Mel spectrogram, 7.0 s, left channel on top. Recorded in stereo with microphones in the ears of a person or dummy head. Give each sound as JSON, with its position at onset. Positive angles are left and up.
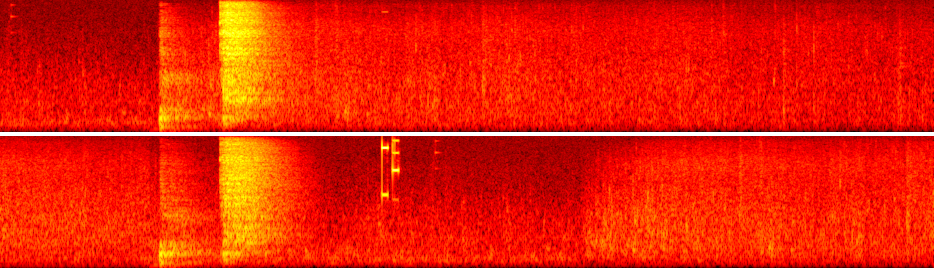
{"t": 1.2, "sound": "a crack", "side_deg": 40, "distance_m": 2.5}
